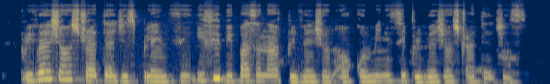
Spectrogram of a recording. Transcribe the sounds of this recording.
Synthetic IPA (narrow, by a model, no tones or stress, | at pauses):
pɹivɛ̃nʃɔ̃nstɹatɛd͡ʒisplɛ̃ntiifibipasɔnalpɹivɛ̃nʃɔ̃nɔkɔmjunitipɹivɛ̃nʃɔ̃nstɹatɛd͡ʒis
